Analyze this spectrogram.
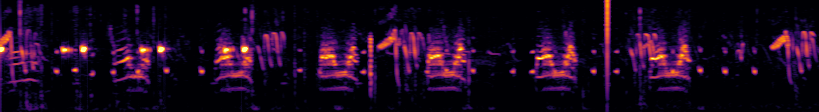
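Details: Quail in the morning, probably captive or farm-kept, giving a busy series of harsh, harmonic calls with paired bright notes, repeated roughly every half second amid other overlapping calling.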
